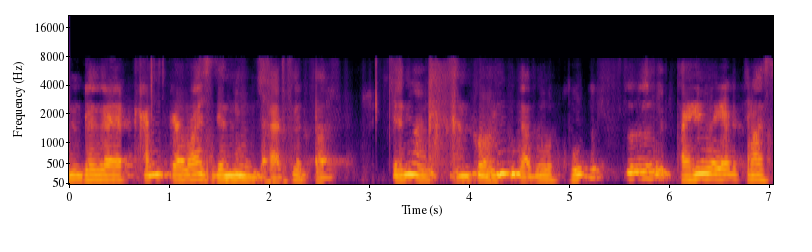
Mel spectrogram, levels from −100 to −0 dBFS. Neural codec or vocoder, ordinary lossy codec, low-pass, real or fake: codec, 16 kHz, 1 kbps, FreqCodec, smaller model; none; none; fake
